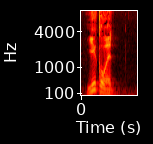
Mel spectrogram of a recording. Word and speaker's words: Euclid: Euclid.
